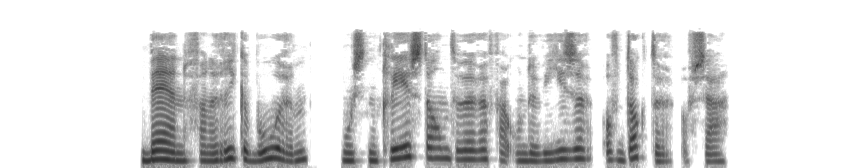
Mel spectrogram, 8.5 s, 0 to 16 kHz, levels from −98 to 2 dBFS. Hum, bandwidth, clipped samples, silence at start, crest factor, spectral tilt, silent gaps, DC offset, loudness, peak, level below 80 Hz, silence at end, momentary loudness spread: none; 8.2 kHz; under 0.1%; 1.4 s; 20 dB; -4.5 dB/octave; 3.16-3.41 s, 5.93-6.03 s, 6.73-6.80 s; under 0.1%; -25 LUFS; -6 dBFS; -64 dBFS; 1.3 s; 12 LU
